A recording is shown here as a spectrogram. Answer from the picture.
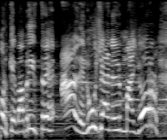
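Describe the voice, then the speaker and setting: A raised, projected voice moves at a moderate pace with ordinary pitch variation. Noticeable background noise is present. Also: man. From United States. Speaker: pastor. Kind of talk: sermon. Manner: animated, exclamatory preaching.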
